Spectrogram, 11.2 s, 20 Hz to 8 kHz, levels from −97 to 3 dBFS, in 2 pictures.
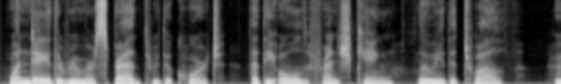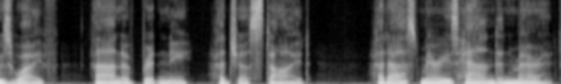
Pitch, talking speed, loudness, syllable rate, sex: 200 Hz, 160 wpm, -16 LUFS, 4.5 syllables/s, female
